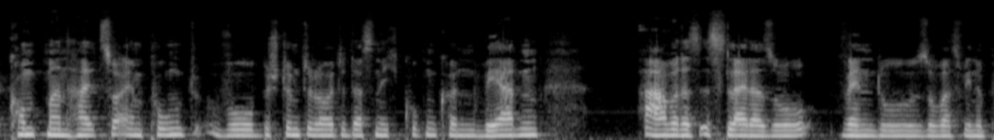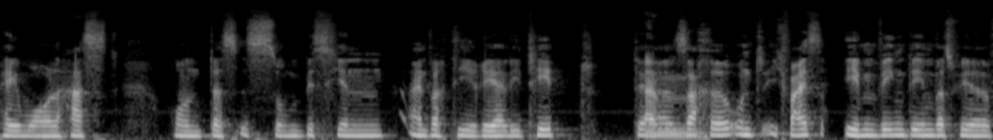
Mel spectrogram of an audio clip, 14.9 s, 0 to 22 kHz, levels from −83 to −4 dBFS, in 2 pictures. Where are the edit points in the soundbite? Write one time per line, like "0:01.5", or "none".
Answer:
0:10.4
0:13.6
